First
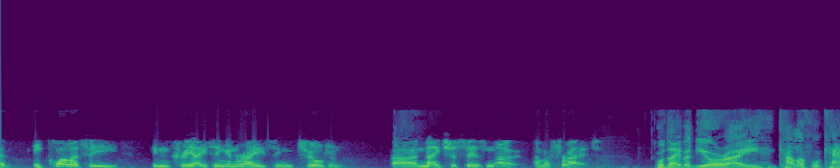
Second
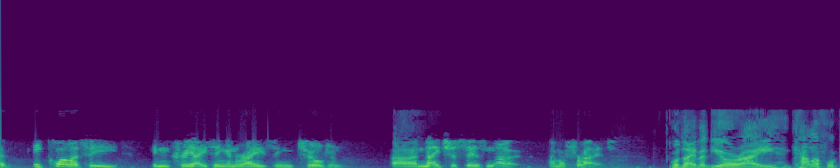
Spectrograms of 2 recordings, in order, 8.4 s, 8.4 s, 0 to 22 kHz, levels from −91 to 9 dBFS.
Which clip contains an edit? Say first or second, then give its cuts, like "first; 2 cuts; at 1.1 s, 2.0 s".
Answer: first; 1 cut; at 5.3 s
